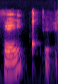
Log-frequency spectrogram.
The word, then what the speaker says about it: FOLX: It's called FOLX, but it's spelled with an X, FOLX.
